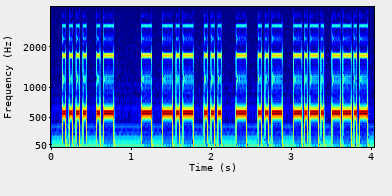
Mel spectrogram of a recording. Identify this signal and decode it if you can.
Morse code, heard as a keyed tone, about 34 wpm, 560 Hz. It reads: HA TKS TU CQ
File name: AUDIO2019 / HA8KAZ CW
